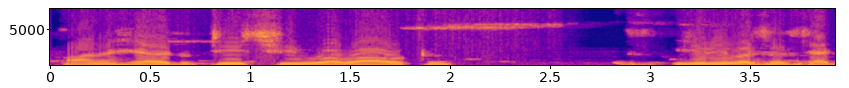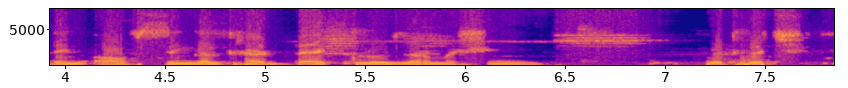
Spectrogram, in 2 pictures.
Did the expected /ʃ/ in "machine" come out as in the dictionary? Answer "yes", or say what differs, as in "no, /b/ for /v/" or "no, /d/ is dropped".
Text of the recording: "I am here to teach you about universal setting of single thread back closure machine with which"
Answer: yes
